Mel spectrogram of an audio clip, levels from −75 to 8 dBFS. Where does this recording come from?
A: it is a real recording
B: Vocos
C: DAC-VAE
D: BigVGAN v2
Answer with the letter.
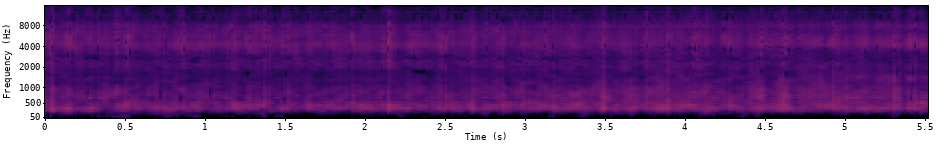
D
